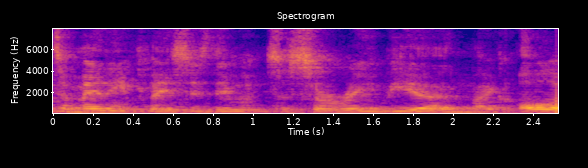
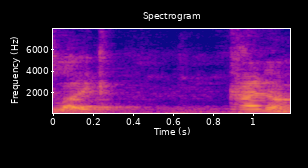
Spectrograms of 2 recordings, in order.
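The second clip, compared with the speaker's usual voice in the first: usual speaking voice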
